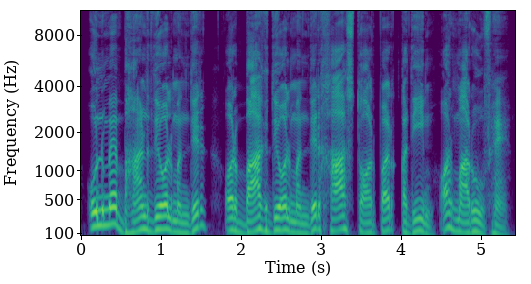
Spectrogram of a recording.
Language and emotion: Urdu, neutral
